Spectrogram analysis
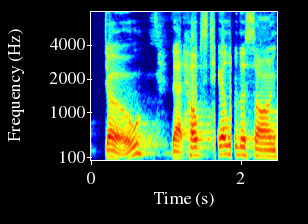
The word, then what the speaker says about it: do: that it incorporates including a movable do which is pronounced do that helps tailor the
